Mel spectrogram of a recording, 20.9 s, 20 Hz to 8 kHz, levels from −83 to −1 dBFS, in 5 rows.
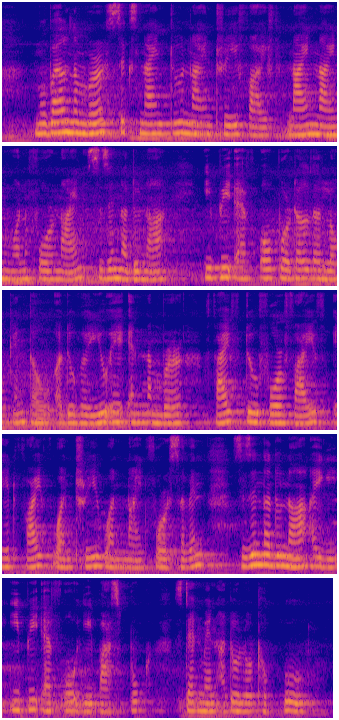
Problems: none marked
